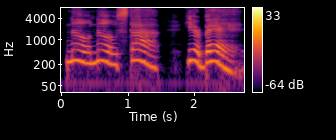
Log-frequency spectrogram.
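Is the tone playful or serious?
playful. It is said in a playful, flirty tone.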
